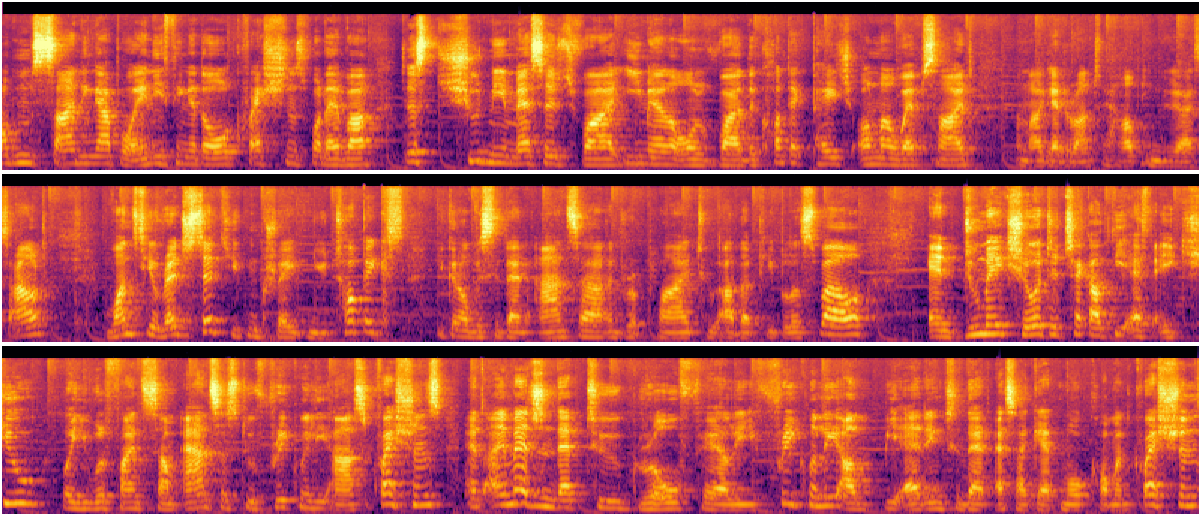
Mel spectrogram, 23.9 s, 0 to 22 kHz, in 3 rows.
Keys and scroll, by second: 9.8-14.2 typing, 12.8 Return.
